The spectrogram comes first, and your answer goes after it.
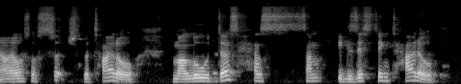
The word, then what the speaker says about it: Malu: I even said it Mula. It's actually Malu.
